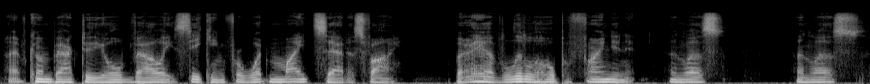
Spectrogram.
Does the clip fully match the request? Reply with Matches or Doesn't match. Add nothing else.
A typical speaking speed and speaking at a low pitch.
Matches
